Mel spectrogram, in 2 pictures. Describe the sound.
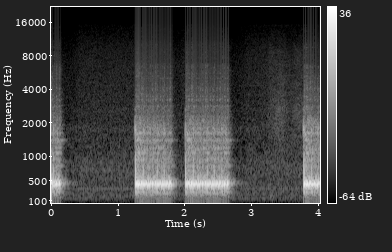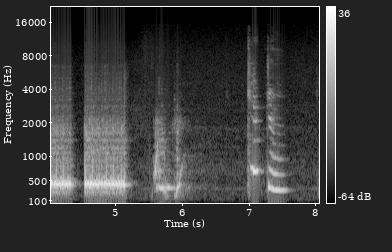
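A telephone ringing on an unanswered call. Two pairs of steady, buzzing rings are separated by a pause, then a few short, different tones sound near the end.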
